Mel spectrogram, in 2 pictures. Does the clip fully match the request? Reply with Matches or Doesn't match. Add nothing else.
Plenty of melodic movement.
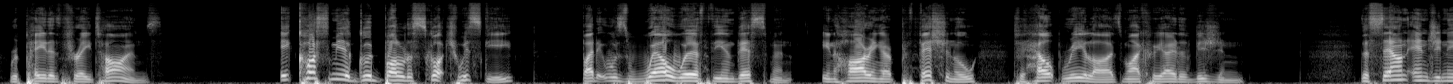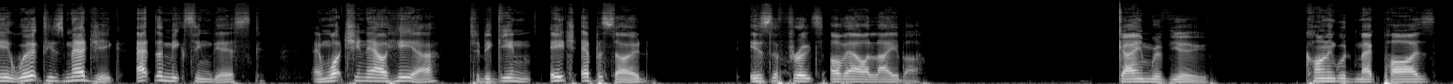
Matches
